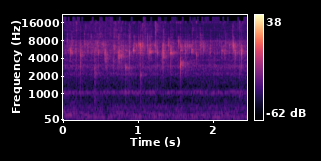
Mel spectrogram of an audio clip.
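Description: Torn dried red chillies and a bay leaf hit hot oil in a kadai, giving a dense crackling sizzle with rapid pops, close and steady, with no talking.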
